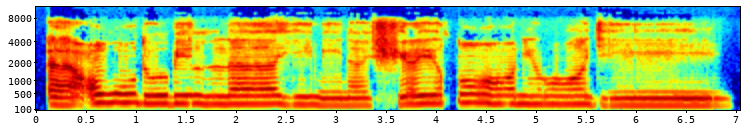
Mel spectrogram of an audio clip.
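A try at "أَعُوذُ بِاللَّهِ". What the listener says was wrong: Jangan a'udzubillah, tapi a'udzubillah. Zazizu. Huruf zalnya Ibu ya.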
